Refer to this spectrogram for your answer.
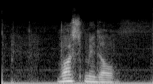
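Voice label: "wasmiddel", Dutch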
